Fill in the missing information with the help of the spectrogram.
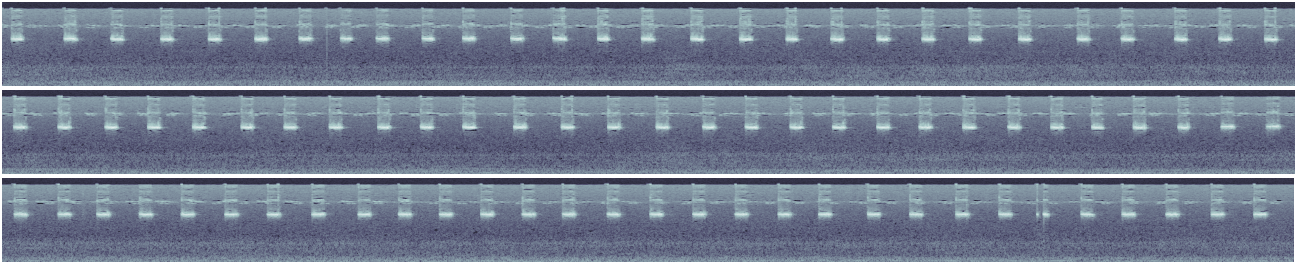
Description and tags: An evil insect scrapes his legs together as you scream in terror.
